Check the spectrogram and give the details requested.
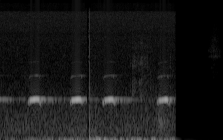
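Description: A Northern Saw-whet Owl gives a quick run of clear, whistled toots on a single steady pitch, about two per second, like a truck's reversing beeper.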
